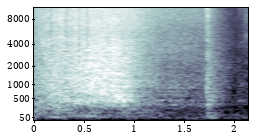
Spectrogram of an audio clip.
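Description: A plastic snake tub sliding along a rack shelf, a scraping rush lasting about a second, followed by a short knock.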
